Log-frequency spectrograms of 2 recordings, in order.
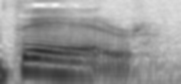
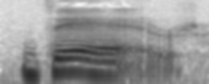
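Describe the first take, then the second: Both takes have the same delivery.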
